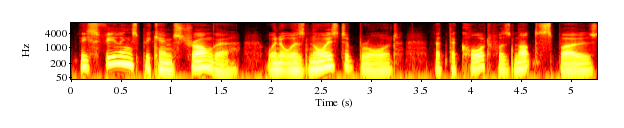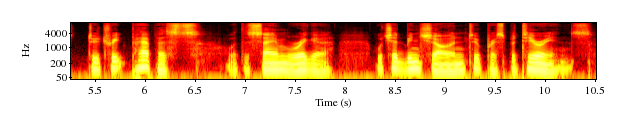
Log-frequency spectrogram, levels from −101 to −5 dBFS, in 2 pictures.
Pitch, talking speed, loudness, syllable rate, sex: 110 Hz, 160 wpm, -21 LUFS, 4.7 syllables/s, male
